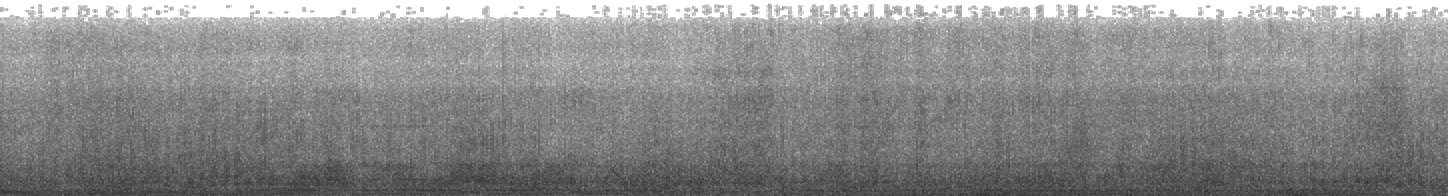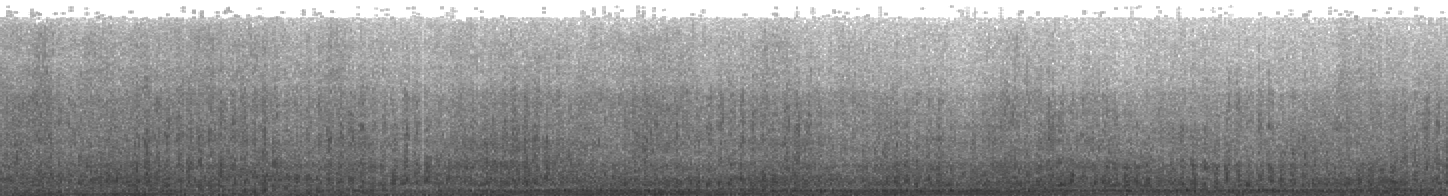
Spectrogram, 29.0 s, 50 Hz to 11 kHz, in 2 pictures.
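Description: Hughes OH-6 light helicopter's turboshaft engine and rotors running steadily with an even hum as it lifts off from the ramp and hovers.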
